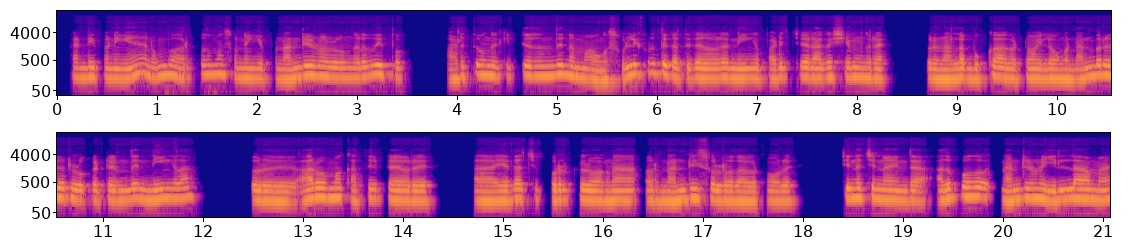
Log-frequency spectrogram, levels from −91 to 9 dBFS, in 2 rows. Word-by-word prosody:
கண்டிப்பா, 145 0 -3
நீங்க 130 +1 +1 0.2
ரொம்ப 160 +4 0
அற்புதமா 175 +6 -3
சொன்னீங்க. 140 -2 -2
இப்ப 130 +1 -16
நன்றி 145 +6 +2
உணர்வுங்கிறது, 145 +1 0
இப்ப 175 -4 -6 0.5
அடுத்தவங்ககிட்ட 155 +2 -3
இருந்து 160 +2 +1
நம்ம 145 -3 0
அவங்க 115 -1 -1
சொல்லிக்குடுத்து 180 +5 +2
கத்துக்கிறத 135 -1 +1
விட, 135 +1 +1
நீங்கப் 135 0 0
படிச்ச 135 +1 -4 0.2
ரகசியங்கிற 145 0 0 0.5
ஒரு 130 -1 +1
நல்ல 125 +2 +2
புக்காகட்டும். 130 0 0
இல்ல, 125 - 0
உங்க 125 0 0
நண்பர்கள் 160 0 +2
கிட்ட 135 0 -4
இருந்து 135 +3 +1 0.2
நீங்களா 155 +2 +1 0.7
ஒரு 130 -1 +3 0.4
ஆர்வமா 165 +2 +4
கத்துக்கிட்ட 145 +2 -5 0.2
ஒரு, 130 0 +2 0.6
அ, - - -1 0.3
எதாச்சு 145 +2 -2
பொருட்கள் 140 0 +1
வாங்குனா 130 0 +1 0.3
ஒரு 130 - -3
நன்றி 140 +5 +2
சொல்றதாகட்டும். 130 -2 +1
ஒரு 130 0 0 0.6
சின்ன 160 0 +4
சின்ன 145 -3 +2
இந்த 130 0 0 0.3
அது 150 +3 +3
போக, 175 0 +4 0.3
நன்றி 145 +5 +1
ஒண்ணும் 150 -4 +3
இல்லாம 150 0 +3
140 Hz, 135 wpm, -23 LUFS, 135-155 Hz, 0.7 s, ஆர்வமா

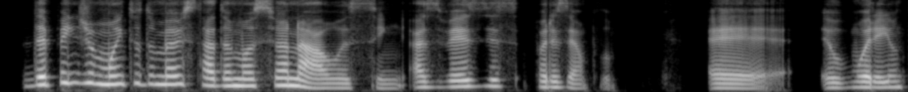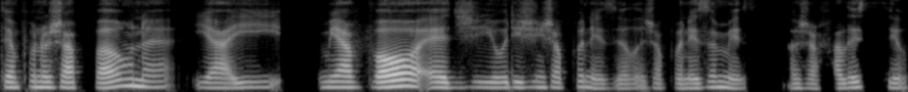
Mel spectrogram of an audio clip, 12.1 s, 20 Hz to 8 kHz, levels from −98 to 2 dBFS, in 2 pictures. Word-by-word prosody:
Depende 315 +8 +4
muito 280 +2 +4
do 275 0 -4
meu 270 0 +6
estado 235 -5 0
emocional, 220 -8 +5
assim. 145 -2 -10
Às 180 +1 -4
vezes, 205 +2 -1
por 180 -1 -3
exemplo, 155 -5 -8 0.6
eh, 150 - -2 0.2
eu 160 0 -5
morei 175 0 +1
um 180 - -6
tempo 175 0 -9
no 175 -1 -4
Japão, 170 +4 -5
né, 185 -2 -7 0.2
e 170 - -14
aí 160 +2 -11 0.2
minha 180 0 -5
avó 180 +4 +3
é 170 0 -5
de 170 +1 -14
origem 170 +1 -11
japonesa, 165 -5 -14
ela 140 - -17
é - - -16
japonesa 150 +3 -14
mesmo, 150 -5 -10 0.2
ela 150 - -16
já 145 -1 -17
faleceu. 155 +1 -13
175 Hz, 170 wpm, -24 LUFS, 160-210 Hz, 0.6 s, meu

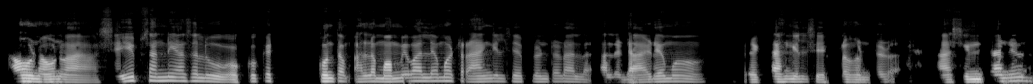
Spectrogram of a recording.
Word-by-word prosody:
అవునవును. 125 -4 +6
ఆ - - +2 0.3
షేప్స్ 165 +6 0
అన్నీ 175 +1 +1
అసలు 155 -2 -1 0.3
ఒక్కొక్కటి 145 +6 -5 0.4
కొంత 145 0 +6 0.2
ఆళ్ళ 135 +2 0
మమ్మీ 140 +3 +4
వాళ్ళు 160 0 +1
ఏమో 165 +1 0
ట్రయాంగిల్ 135 +2 -2
షేప్‌లో 135 0 -6
ఉంటాడు. 135 +1 -8 0.4
ఆళ్ళ 110 +1 -7
డ్యాడేమో 130 +6 0 0.7
రెక్టాంగిల్ 125 +2 +1
షేప్‌లో 115 0 -4
ఉంటాడు. 115 +2 -8 0.5
ఆ - - +3
షిన్ 120 0 +5
షాను 150 +2 +1
135 Hz, 130 wpm, -21 LUFS, 120-150 Hz, 0.7 s, అవునవును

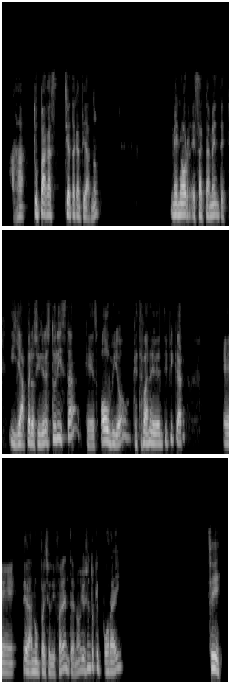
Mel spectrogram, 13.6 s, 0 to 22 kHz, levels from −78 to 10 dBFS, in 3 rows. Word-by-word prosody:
Ajá. 130 0 -6
Tú - - 0
pagas 150 -1 +2
cierta 155 -3 +2
cantidad, 125 -2 -2
¿no? 150 +8 -8 1.4
Menor, 155 -1 +5
exactamente. 135 -2 -2 0.2
Y 145 -6 -4
ya, 145 - +3
pero, 160 -4 +5
si 140 0 -3
no 135 - +1
eres 150 0 -1
turista, 215 - 0 0.2
que 115 -1 -6
es 115 0 -8
obvio 170 - +4
que 130 - -9
te 135 - -15
van 155 -2 +5
a - - +3
identificar, 150 +7 0 0.7
eh, 130 -3 -3
te 160 - -3
dan 135 -1 +2
un 135 -2 -1
precio 130 0 -3
diferente, 145 +9 -3
¿no? 135 +5 -8
Yo 160 - -3
siento 185 +4 -4
que 195 -1 -5
por 140 0 -2
ahí 180 +8 -2 1.7
Sí. 180 -6 +6
145 Hz, 160 wpm, -22 LUFS, 135-165 Hz, 1.7 s, Sí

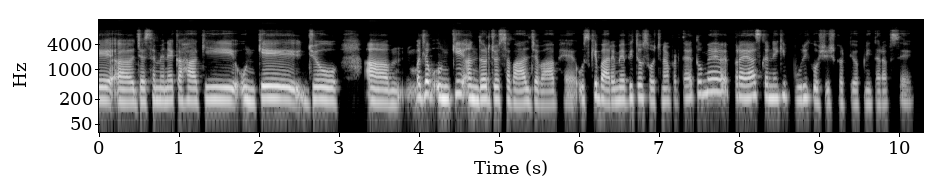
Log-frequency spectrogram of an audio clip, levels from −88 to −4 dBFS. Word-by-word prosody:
अ, 170 -1 +2
जैसे 180 +1 -2
मैंने 180 0 -1
कहा 180 0 +1
कि 195 - -2 0.4
उनके 195 0 +4 0.2
जो 195 0 +2 0.6
अ, - - +7 0.3
मतलब 225 +10 -1
उनके 205 +7 +4
अंदर 200 -1 +3
जो 195 +1 -1
सवाल-जवाब 165 -3 -2
हैं - - -8
उसके 190 +4 -4
बारे 170 0 0
में 190 +1 0
भी 210 - -3
तो 215 +1 -2
सोचना 180 -2 -6
पड़ता 180 +3 -10
है। - - -4
तो 260 - -3
मैं 295 +2 0
प्रयास 220 +2 +2
करने 210 -1 0
की 235 - -5
पूरी 195 +2 -3
कोशिश 165 -2 -8
करती 165 -1 -11
हूँ 160 - -7
अपनी 160 - -10
तरफ 155 0 -10
से। 170 - -10
190 Hz, 200 wpm, -22 LUFS, 175-210 Hz, 0.6 s, अ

